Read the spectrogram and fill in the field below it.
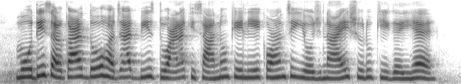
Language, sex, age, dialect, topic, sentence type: Hindi, female, 18-24, Hindustani Malvi Khadi Boli, agriculture, question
